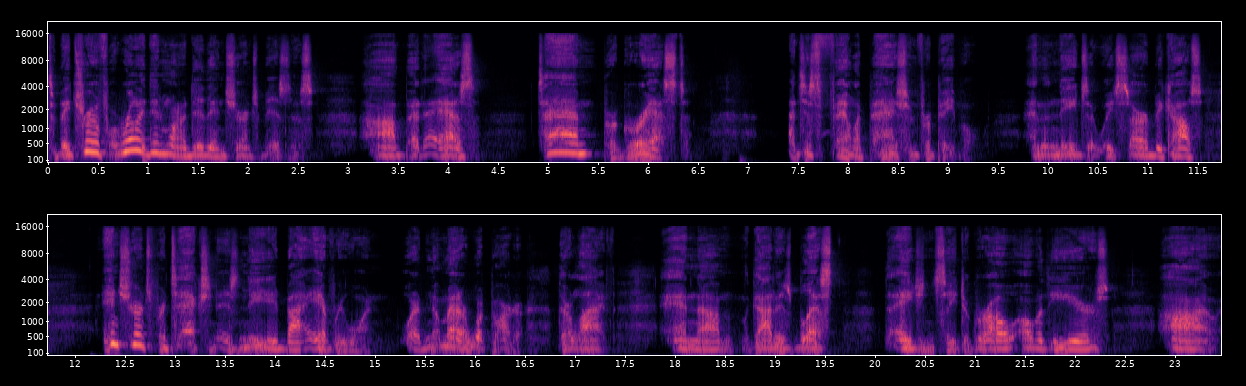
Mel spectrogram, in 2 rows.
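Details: Rough dysphonia in an adult man from laryngeal cancer, a vocal cord spot found about 23-24 years earlier by an ENT and confirmed by biopsy; now cancer-free, voice remains altered.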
